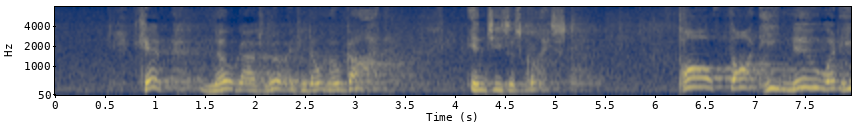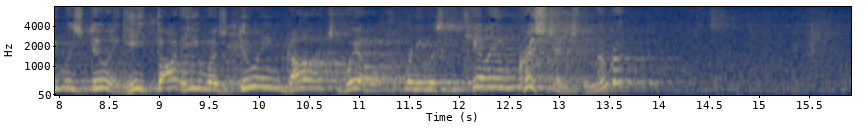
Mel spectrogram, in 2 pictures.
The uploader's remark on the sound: Preached at SBRPC on 2/14/16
